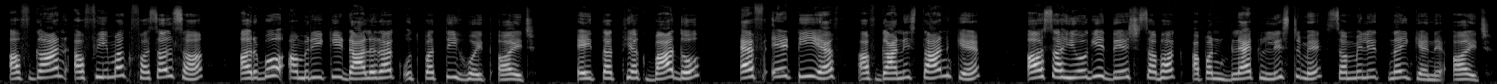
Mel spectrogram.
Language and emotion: Maithili, neutral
